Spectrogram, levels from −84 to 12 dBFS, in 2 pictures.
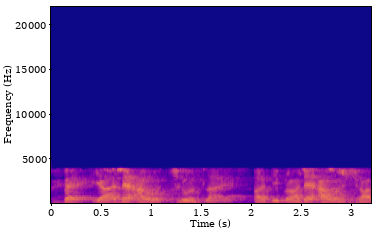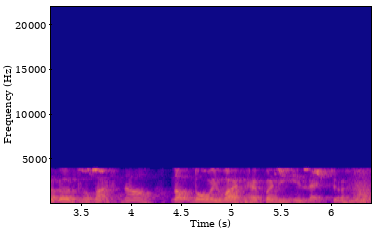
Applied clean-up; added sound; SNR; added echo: none; Chirp, tweet; 11 dB; reverberation time 0.9 s.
